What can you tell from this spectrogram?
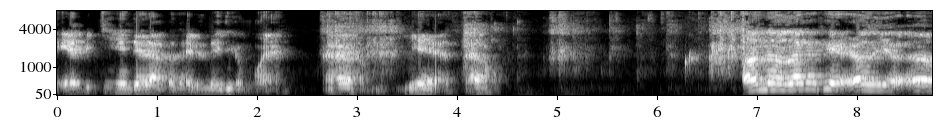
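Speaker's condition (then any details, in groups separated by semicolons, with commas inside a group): Cerebral palsy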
